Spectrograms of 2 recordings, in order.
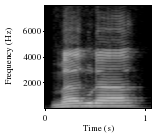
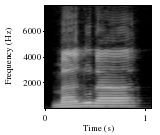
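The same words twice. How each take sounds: Both takes have the same delivery.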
